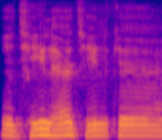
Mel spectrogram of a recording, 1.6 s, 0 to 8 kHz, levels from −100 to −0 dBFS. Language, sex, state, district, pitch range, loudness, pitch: Hindi, male, Chhattisgarh, Rajnandgaon, 115-125 Hz, -32 LUFS, 120 Hz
